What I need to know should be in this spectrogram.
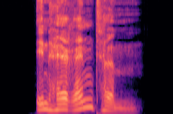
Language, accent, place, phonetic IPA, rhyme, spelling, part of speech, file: German, Germany, Berlin, [ɪnhɛˈʁɛntəm], -ɛntəm, inhärentem, adjective, De-inhärentem.ogg
- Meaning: strong dative masculine/neuter singular of inhärent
